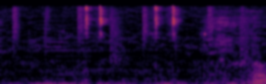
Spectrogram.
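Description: Several quick, light clicks from a computer mouse or keyboard in use, about half a second to a second and a half in, over faint background music.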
